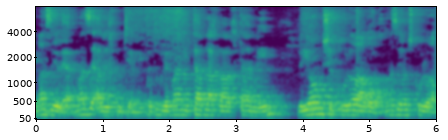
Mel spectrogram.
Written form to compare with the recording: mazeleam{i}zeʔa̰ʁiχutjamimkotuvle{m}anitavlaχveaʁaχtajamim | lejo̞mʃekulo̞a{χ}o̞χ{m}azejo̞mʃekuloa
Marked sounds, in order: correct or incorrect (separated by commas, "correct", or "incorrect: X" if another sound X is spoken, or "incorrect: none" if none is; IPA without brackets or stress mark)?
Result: incorrect: a, correct, incorrect: ʁ, correct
